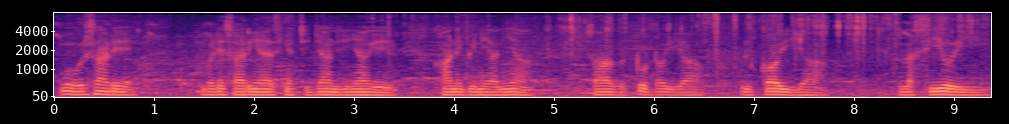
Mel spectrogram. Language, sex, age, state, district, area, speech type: Dogri, male, 18-30, Jammu and Kashmir, Udhampur, urban, spontaneous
